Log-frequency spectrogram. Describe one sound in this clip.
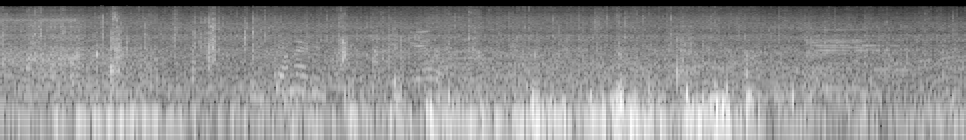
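Several adults talk nearby.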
